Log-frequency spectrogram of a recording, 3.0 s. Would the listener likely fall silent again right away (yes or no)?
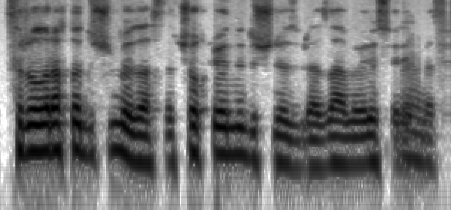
no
